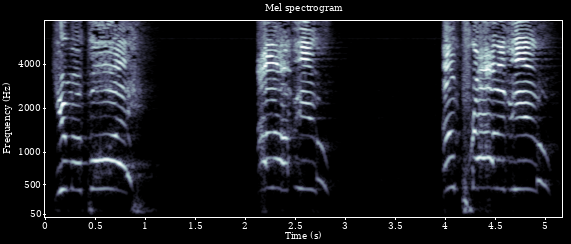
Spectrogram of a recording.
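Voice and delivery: high, loud proud-father holler; cheering out each phrase at high pitch; exultant proud shout. Acted. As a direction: burst out with fatherly pride, short phrases. God bursting with pride over Jesus.

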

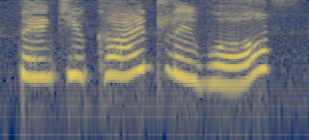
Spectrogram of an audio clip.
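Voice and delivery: put-on high, sweet girl voice; little girl voice. A narrator's reading. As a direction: lift up into a small girl. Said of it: "said the wolf".

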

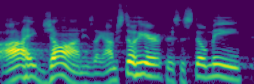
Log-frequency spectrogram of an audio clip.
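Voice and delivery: loud, insistent self-announcement; quoting a writer who reminds everyone he's there; John speaking up. Retold or imitated. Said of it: "He speaks in the first person".

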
